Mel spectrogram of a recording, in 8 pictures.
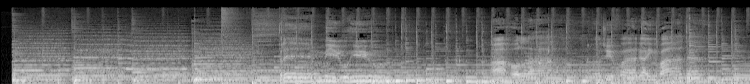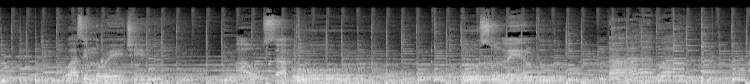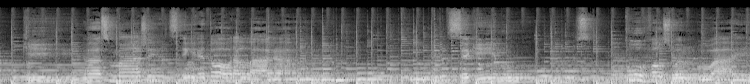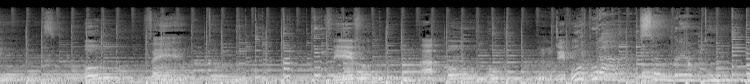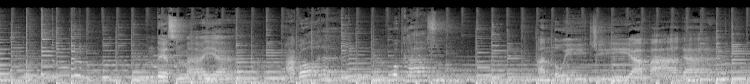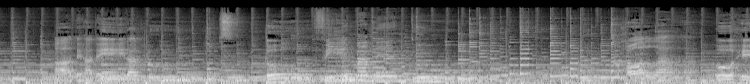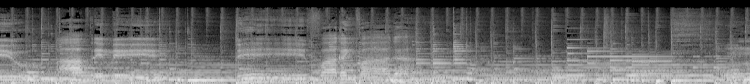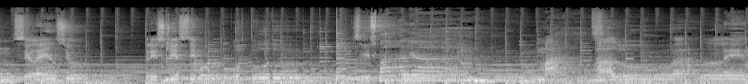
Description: interpretação e violão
